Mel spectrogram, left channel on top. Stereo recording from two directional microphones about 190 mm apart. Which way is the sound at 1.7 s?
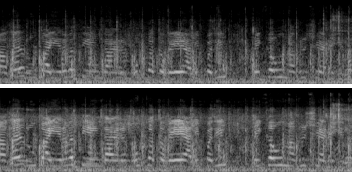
30° right (ahead or behind).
